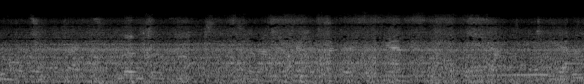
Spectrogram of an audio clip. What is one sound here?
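A subway train rumbles and rattles along the tracks.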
